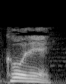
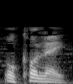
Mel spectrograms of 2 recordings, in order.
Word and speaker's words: Collet: Oh, no, it's directed by Jean Collet. Collet. – I don't think they pronounce the T.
